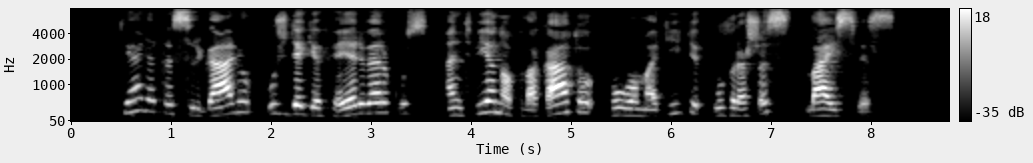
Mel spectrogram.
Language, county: Lithuanian, Šiauliai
